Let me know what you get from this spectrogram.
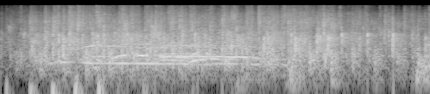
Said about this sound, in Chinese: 我们也请到了几位我们的老朋友，掌声欢迎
